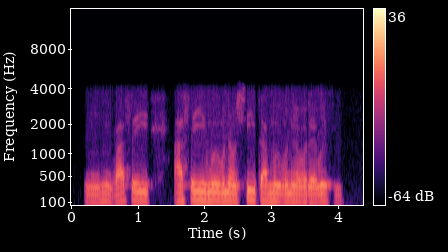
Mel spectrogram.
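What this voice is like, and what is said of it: Hoarse voice. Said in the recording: “I'm hoarse. The my my voice being a hoarse is getting to me.”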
